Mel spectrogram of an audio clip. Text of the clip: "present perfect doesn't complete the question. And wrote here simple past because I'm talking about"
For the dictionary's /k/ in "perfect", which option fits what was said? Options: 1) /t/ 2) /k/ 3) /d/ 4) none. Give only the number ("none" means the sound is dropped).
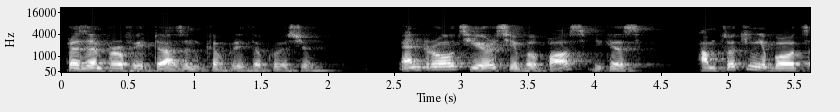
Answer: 4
